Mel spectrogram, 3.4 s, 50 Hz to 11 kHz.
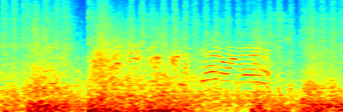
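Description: Light artillery barrage in Company of Heroes 2, a loud, continuous rumble of rapid shots and blasts layered with battle noise, close and dense throughout.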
